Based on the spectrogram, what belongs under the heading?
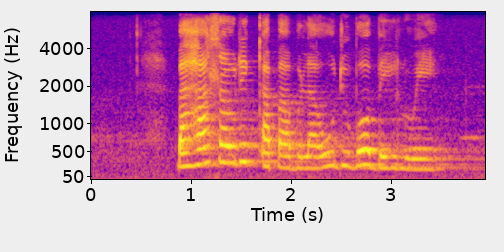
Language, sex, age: Southern Sotho, female, 22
